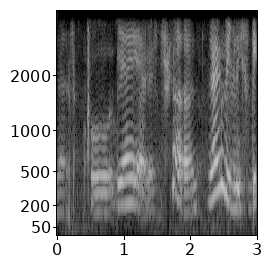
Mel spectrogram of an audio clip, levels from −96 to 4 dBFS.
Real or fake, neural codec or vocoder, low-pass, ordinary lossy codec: fake; codec, 24 kHz, 1.5 kbps, HILCodec; 3.6 kHz; none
